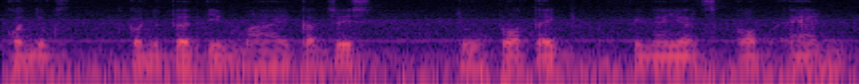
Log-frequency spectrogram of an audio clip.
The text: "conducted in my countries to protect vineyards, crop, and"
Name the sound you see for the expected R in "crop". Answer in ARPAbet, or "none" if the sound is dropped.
none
